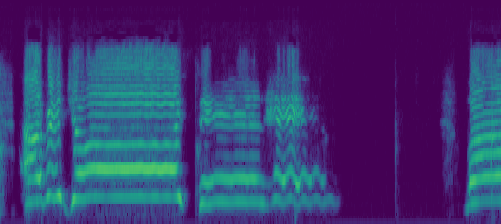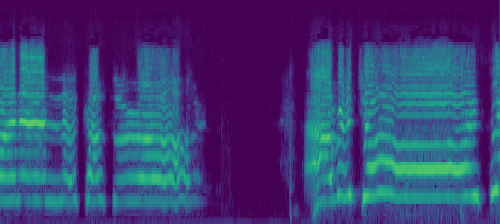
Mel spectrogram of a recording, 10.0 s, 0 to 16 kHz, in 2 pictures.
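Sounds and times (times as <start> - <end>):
woman singing unaccompanied: 0.0 - 3.5, 4.6 - 7.2, 7.9 - 10.0.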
